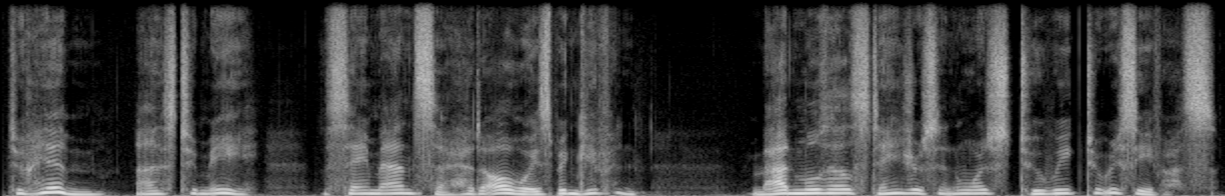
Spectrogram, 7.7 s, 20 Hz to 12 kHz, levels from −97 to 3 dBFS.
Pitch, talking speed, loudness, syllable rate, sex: 190 Hz, 155 wpm, -18 LUFS, 4.8 syllables/s, female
